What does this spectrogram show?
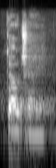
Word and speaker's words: Gautheir: It's Gautheir. So you would say, it's kind of like Gochay, Gautheir. And my voice is gone, but I can assure you it's not coronavirus, okay?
